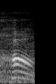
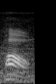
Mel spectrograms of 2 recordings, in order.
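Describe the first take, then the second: First: The word ends with a nasal 'ng' sound. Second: The word ends with a plain 'ow' sound. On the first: The speaker calls it right. "Pong, not pow" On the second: The speaker calls it wrong. "not pow"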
